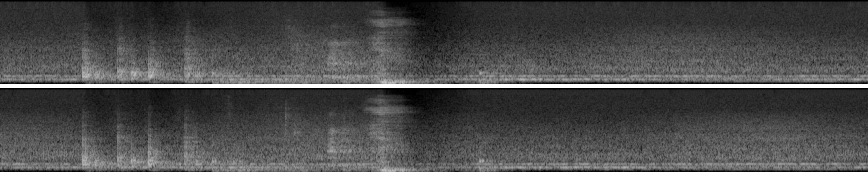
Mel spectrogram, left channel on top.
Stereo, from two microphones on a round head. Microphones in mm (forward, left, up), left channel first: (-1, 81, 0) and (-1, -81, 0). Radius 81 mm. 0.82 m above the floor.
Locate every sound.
0.8 s running footsteps: 45° right (ahead or behind), 7 m; by 2.0 s 30° right (ahead or behind), 7.5 m
2.1 s a hiss: 75° right (ahead or behind), 3.5 m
